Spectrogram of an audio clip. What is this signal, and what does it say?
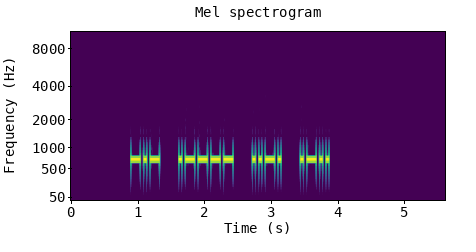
Morse code, heard as a keyed tone, about 25 wpm, spaced as for 18 wpm, 700 Hz. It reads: K1FL
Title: USA Call Signs - 2x Character Spacing - 25wpm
